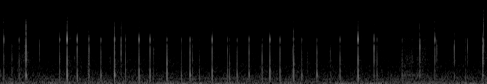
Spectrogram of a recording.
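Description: Fingertips and short-to-medium nails scratch and tap the wood-grain cover of a small, solid, palm-sized closed book-shaped lamp with wooden covers, held in both hands. Many quick, dry clicks and scratchy taps sound in an uneven rhythm, each dying away almost at once, with bright, crisp upper tones over a faint low rumble.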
